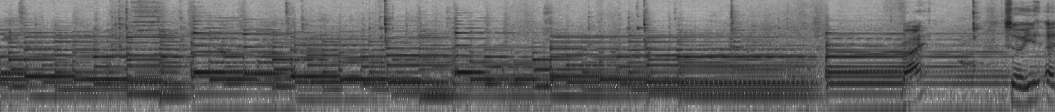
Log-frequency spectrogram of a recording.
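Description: Portable electronic keyboard on a piano voice playing arpeggiated chords under a melody line kept on top, the notes changing a few times a second over held bass notes. The playing stops about nine seconds in.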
